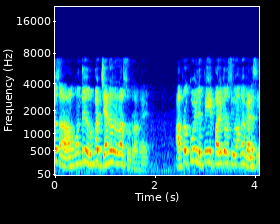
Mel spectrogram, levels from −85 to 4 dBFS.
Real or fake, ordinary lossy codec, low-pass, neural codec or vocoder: real; none; 7.2 kHz; none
